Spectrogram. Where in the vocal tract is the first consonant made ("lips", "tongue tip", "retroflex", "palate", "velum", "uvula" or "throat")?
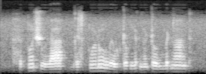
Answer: throat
